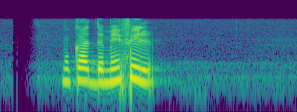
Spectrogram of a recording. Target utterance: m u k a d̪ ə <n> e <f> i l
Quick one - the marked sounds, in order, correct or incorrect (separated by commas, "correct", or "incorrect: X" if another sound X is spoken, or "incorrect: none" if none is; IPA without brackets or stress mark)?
incorrect: m, correct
